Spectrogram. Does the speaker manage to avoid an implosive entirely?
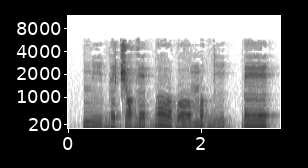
no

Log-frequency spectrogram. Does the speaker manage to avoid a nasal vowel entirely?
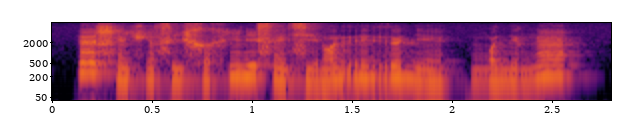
no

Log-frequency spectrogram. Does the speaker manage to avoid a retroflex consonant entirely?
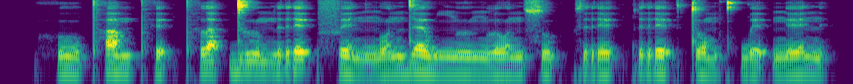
yes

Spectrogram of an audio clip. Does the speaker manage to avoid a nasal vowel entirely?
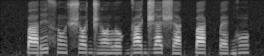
no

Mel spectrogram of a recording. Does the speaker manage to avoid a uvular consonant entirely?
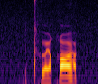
no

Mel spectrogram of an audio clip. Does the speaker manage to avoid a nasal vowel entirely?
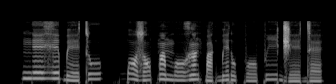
no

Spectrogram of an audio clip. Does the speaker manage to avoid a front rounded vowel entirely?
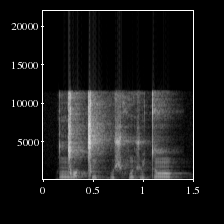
no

